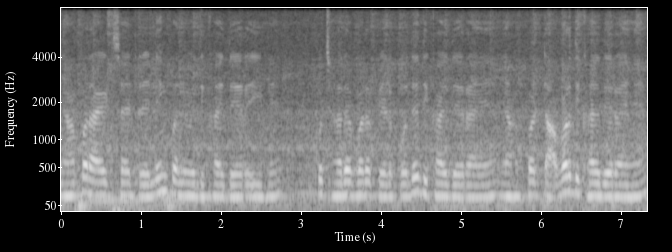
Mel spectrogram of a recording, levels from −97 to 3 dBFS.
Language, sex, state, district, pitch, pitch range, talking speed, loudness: Hindi, male, Chhattisgarh, Balrampur, 145 Hz, 140-155 Hz, 230 wpm, -17 LUFS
